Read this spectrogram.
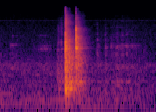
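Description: Small plastic game pieces click and knock on a tabletop game.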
